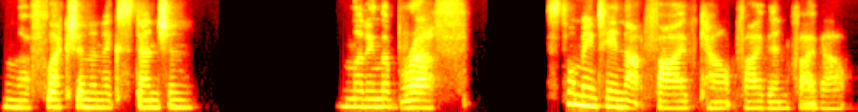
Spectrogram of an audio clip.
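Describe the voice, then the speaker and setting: A woman leading guided relaxation and gentle yoga, speaking in short, soothing, unhurried phrases with long pauses between them. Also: mid-range voice. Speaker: yoga nidra and stretch instructor.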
